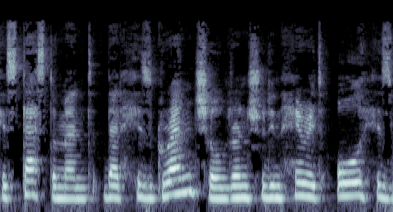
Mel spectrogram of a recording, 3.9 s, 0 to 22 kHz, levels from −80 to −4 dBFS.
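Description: No technical faults can be heard in this speech recording, so there are none to describe in time order.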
